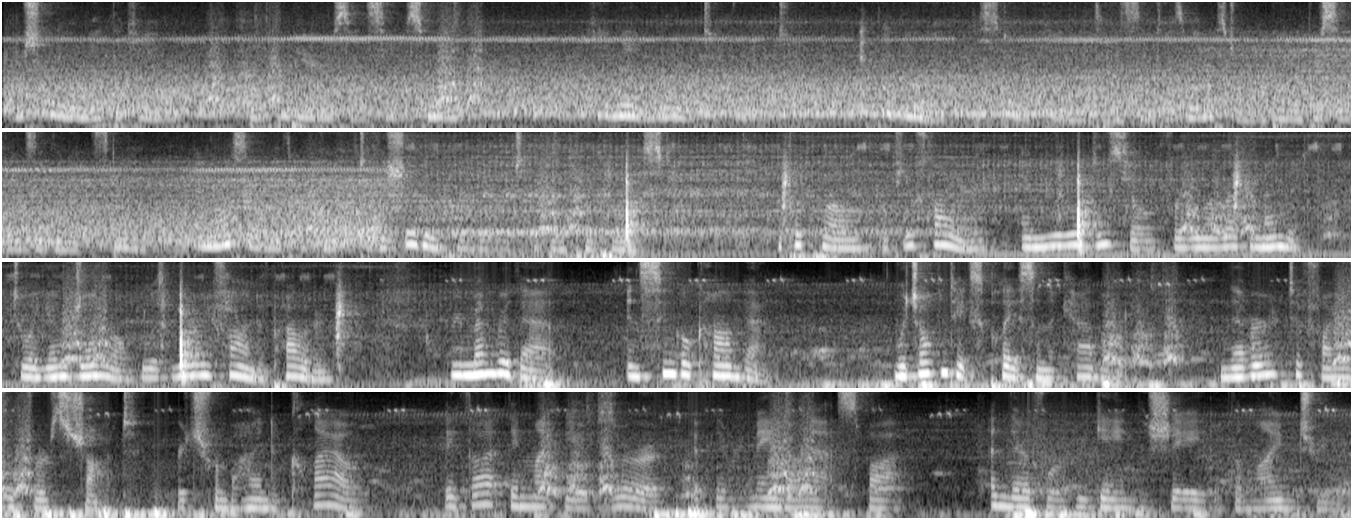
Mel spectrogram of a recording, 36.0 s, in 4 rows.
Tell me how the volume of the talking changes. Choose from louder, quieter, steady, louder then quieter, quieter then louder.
louder then quieter.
